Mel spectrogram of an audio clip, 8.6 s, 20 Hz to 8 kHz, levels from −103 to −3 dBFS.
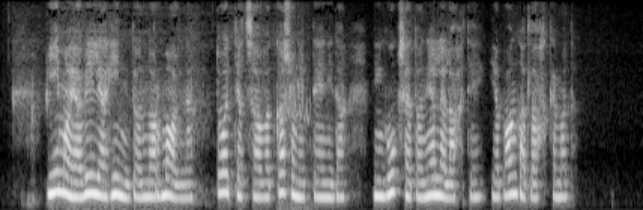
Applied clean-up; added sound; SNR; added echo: none; Bird; 19 dB; none.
